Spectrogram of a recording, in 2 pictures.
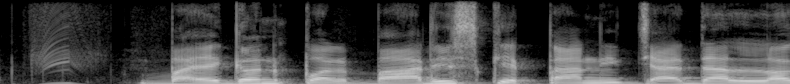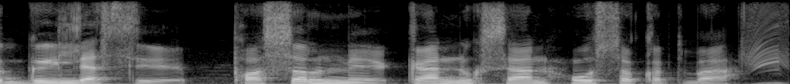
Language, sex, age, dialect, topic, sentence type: Bhojpuri, male, 18-24, Southern / Standard, agriculture, question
